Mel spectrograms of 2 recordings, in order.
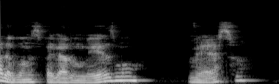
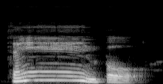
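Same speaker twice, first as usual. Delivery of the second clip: "Tempo" with the first syllable TEM drawn out and raised high; stress on TEM; 6 semitones higher, 4 dB louder than usual. Shown as a demonstration. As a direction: lean hard on TEM in "Tempo". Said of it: "Qual é a sílaba tônica?". (ênfase em TEM de "Tempo", prolongada e aguda)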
